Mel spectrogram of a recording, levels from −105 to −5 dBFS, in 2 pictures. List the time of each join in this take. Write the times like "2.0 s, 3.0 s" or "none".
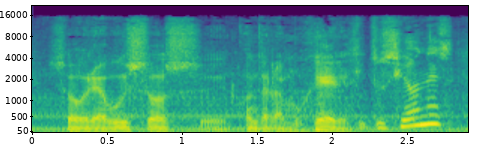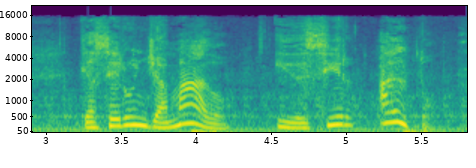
none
